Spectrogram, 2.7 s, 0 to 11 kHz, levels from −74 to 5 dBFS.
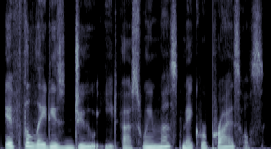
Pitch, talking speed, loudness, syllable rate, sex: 195 Hz, 220 wpm, -19 LUFS, 5.2 syllables/s, female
